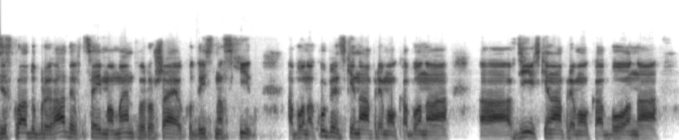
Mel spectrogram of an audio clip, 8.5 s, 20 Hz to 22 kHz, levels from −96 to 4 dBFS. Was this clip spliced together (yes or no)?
no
